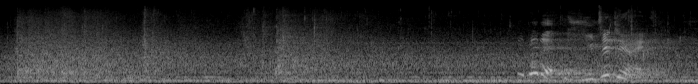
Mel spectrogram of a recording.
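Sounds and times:
person swimming in a pool during a lesson: 0.0s - 5.4s
speech: 5.3s - 6.6s.

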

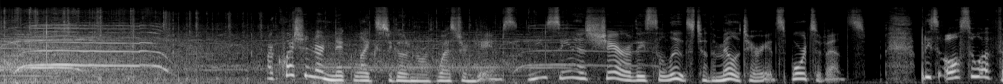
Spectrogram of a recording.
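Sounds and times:
person whooping: 0.0s - 2.1s, 3.0s - 6.6s
stadium crowd cheering at a university football game: 0.0s - 6.9s
speech: 2.9s - 10.0s.

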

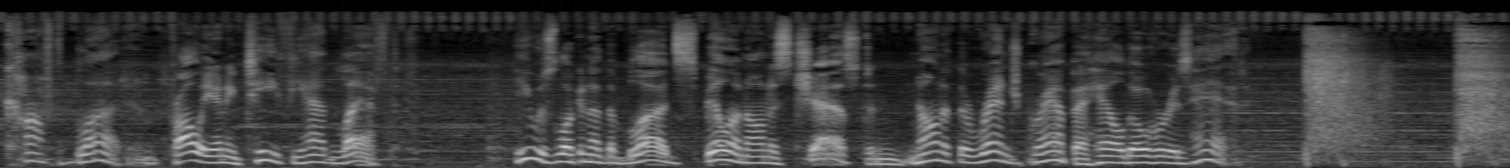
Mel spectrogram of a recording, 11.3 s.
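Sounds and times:
speech: 0.2s - 3.0s, 3.9s - 9.9s
gunshots: 9.8s - 11.3s.

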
